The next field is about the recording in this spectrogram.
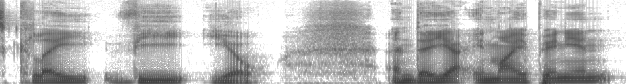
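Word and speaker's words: Klaviyo: It's definitely definitely Clavio. Even I remember Clavio themselves were a little bit upset and they had a page where they uh yeah, basically they put how to pronounce it. It's Clay Vio.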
